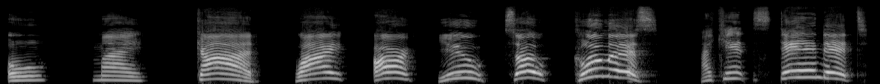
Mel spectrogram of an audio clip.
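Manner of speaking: slow, drawn-out angry wail rising high; exasperated outburst. Acted. Jane despairing at Jake's cluelessness, exasperated shout. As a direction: build from measured words to a loud cry.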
